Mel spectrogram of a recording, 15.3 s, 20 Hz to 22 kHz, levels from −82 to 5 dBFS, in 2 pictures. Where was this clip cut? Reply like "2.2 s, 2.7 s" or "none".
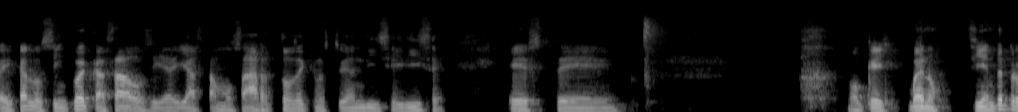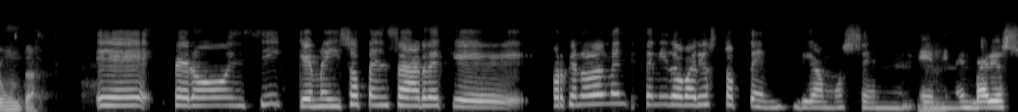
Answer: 8.2 s, 9.8 s, 12.4 s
